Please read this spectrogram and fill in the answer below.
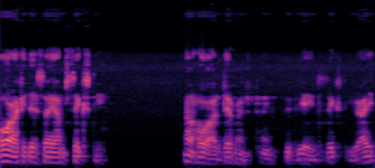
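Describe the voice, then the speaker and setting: With vocal fry and ordinary pitch variation, a man speaks at a very fast pace in a very deep, low voice. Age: 50s. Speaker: YouTube reaction vlogger. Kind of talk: casual vlog monologue.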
